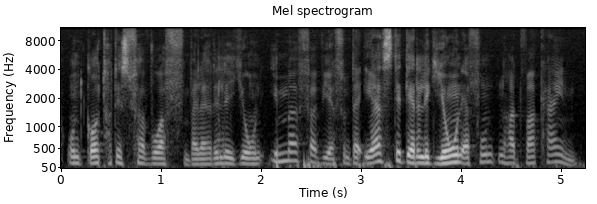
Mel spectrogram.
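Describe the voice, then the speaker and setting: A man preaching a sermon, his fairly high voice ranging widely. He swings between forceful, raised outbursts and quiet, hushed asides. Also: fairly quick. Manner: animated, mixing loud outbursts with soft asides. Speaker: pastor.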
